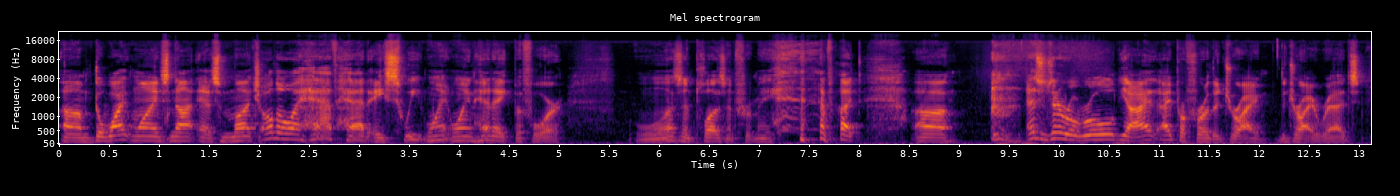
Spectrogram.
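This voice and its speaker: Hosting a relaxed wine-tasting livestream, a middle-aged man from Florida speaks at a medium pitch in an animated, unhurried way, with some vocal fry. His folksy chatter includes reading viewer comments aloud, and he frequently trails off before restarting.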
